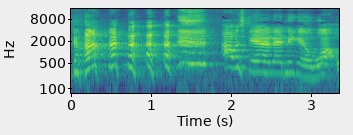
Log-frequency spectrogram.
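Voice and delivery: slow, high words through laughter; real laughter at herself; laughing while talking. Real, not acted. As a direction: laugh out the confession. Laughing at own fear.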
